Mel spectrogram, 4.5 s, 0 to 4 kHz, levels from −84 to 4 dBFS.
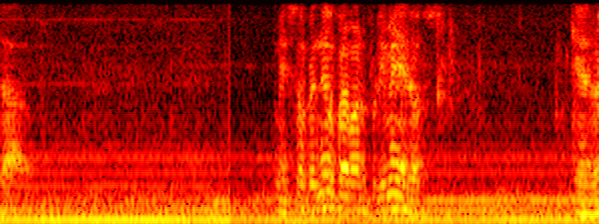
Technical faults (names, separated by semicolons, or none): skip ahead; jitter buffer speed-up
